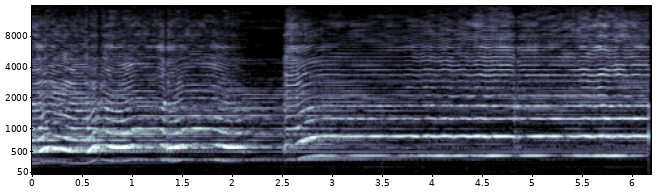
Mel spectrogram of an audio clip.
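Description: Indian classical instrumental music: a plucked string instrument over a steady drone. A note is struck about two and a half seconds in, and the melody slides in pitch between notes.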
